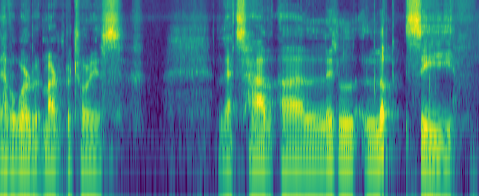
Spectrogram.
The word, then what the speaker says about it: Praetorius: Martin Praetorius rhymes with notorious, so he says. Let's see if he's online, and we'll have a word with Martin Praetorius.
